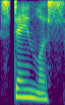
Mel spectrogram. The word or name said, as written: stainless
